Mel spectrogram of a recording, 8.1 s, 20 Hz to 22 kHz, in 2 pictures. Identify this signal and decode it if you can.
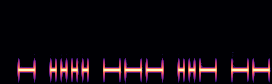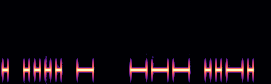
Morse code, heard as a keyed tone, about 16 wpm, 700 Hz. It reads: THOUGHT OF
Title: Sentences from Top 1000 Words - Review Part 2 - 15wpm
